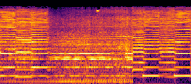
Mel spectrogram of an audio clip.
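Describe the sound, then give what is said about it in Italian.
Loud, overlapping blasts of truck air horns and car horns honk continuously, some long and sustained, others short toots, forming a dense chorus of street honking as dozens of trucks parade through the streets of Rome in a truckers' protest, slowing traffic. “Trombe, clacson, rallentamenti del traffico ma senza particolari disagi, accadeva lunedì scorso per le strade di Roma, animate per così dire da un carosello di decine di tir.”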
